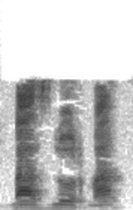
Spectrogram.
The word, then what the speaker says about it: Baz Luhrmann: Allora, abbiamo, come diceva il buon Monco, iniziamo con il trailer del grande Gatsby di Baz Luhrmann, si pronuncia così? – Sì.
